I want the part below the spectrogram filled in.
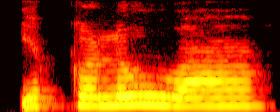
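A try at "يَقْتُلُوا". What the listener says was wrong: லூவா? 3வது எழுத்து லூ. ஏன் வாவுக்கு ஹரக்கத் கொடுத்து உச்சரிக்கீங்க? ஏன் வாவுக்கு ஹரக்கத் கொடுத்து உச்சரிச்சீங்க? இக்குதுவா அப்படின்னீங்கல்ல, ஏன் ஹரக்கத் கொடுத்து உச்சரிக்கீங்க? அது ஃபத்ஹாவா? அது வந்து மத்தினுடைய சிம்பல். அது வாவ் மத்து.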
